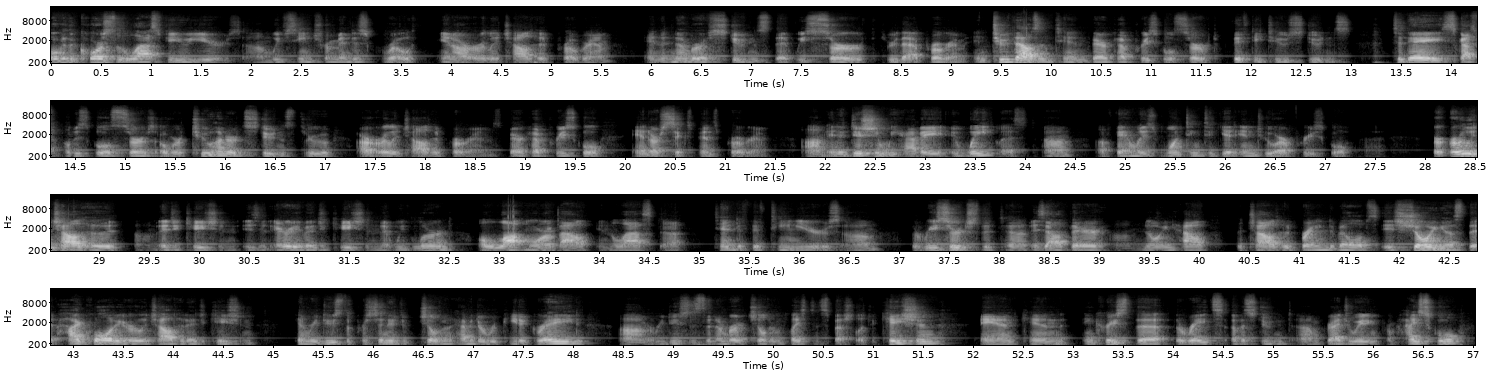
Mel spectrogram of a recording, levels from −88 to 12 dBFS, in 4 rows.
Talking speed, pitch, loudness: 165 wpm, 100 Hz, -22 LUFS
